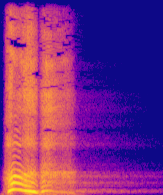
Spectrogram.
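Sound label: nonverbal surprised; smite; voicepack; izanami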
